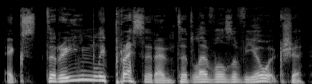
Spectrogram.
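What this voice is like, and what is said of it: Poor put-on Yorkshire accent. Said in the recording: “attempting to do a Yorkshire accent that sounds now like a Yorkshire accent. That's fucking shit, that, isn't it?”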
